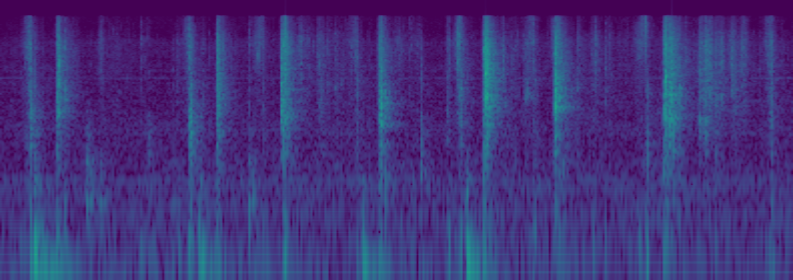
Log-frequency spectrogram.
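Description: Playing cards being shuffled and dealt during a card game, with players drawing more cards. Many crisp, quick flicks and riffles of the cards, irregular in rhythm and moderately loud, with no talk.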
